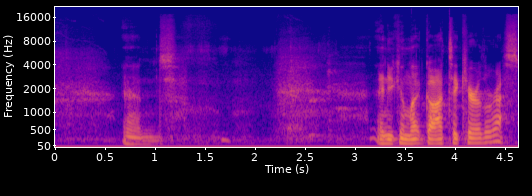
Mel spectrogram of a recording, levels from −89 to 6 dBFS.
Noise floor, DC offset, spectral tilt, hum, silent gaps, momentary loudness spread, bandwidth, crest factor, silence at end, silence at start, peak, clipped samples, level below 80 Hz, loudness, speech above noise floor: -54 dBFS; 0.5%; -5 dB/octave; none; none; 25 LU; 17.5 kHz; 24 dB; 0 s; 0 s; -6 dBFS; under 0.1%; -72 dBFS; -26 LUFS; 29 dB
